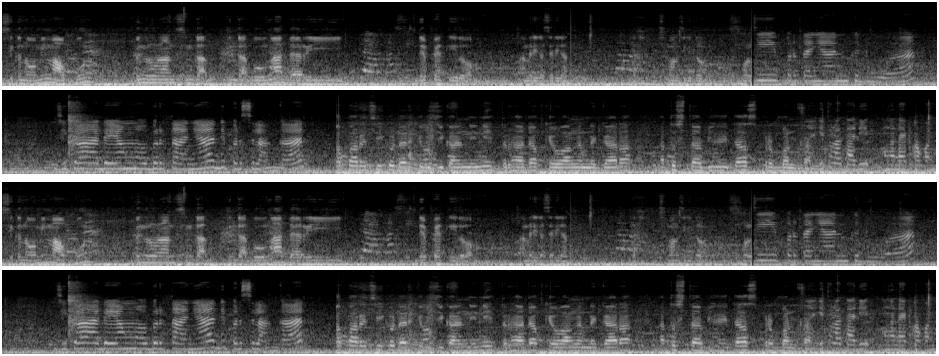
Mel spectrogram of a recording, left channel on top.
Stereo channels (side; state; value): both; normal; correlation 0.82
